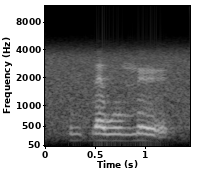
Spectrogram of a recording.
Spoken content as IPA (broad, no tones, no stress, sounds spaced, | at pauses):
ṳ b ɛ w u m ø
